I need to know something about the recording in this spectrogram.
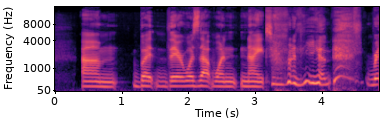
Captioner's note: laughing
